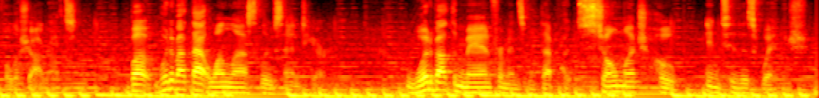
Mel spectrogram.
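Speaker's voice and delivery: ordinary talk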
